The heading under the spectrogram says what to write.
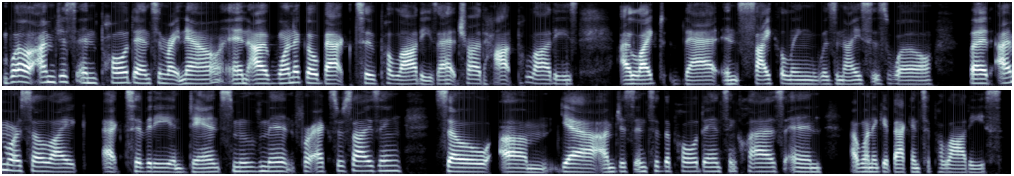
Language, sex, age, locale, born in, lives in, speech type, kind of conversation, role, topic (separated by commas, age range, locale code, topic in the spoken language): English, female, 40-44, en-US, United States, United States, conversation, unstructured, none, If you rebuilt your week from scratch, what core time blocks would you include?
